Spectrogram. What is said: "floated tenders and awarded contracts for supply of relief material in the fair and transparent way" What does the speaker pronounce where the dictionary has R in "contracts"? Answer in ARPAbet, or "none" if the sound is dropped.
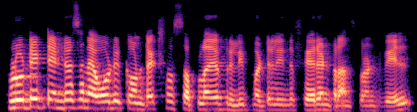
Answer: none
